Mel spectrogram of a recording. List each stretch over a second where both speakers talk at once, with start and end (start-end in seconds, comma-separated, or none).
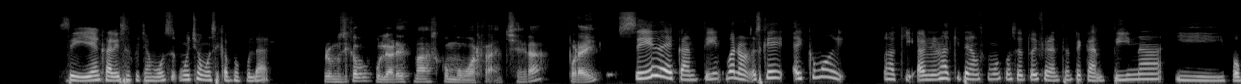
none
